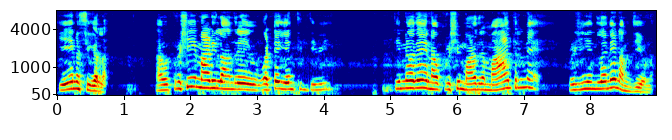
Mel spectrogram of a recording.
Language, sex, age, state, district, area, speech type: Kannada, male, 45-60, Karnataka, Bangalore Rural, rural, spontaneous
